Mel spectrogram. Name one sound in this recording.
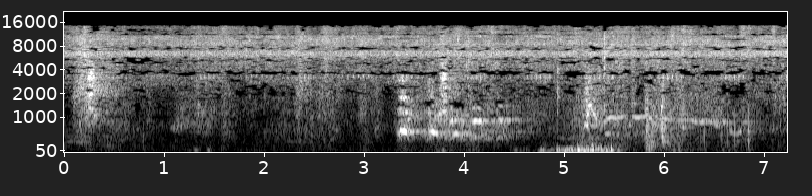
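Heavy footsteps thud softly on a road as a herd of elephants walks past.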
